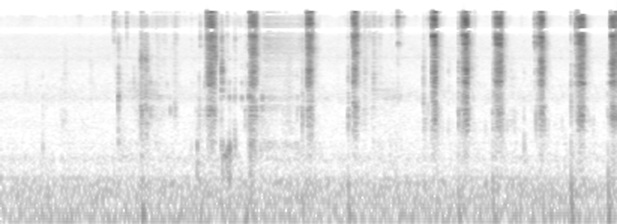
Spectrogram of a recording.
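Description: Repositionable adhesive-dot tape runner drawn along thin paper strips, giving a run of faint, irregular clicks at about two a second from about two seconds in.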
